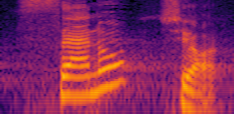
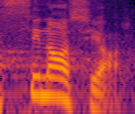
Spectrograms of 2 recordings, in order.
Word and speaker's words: cynosure: this is called sinusion what is Sano sure or sinosaur both pronunciation is correct because one is American another is British but answer is cynosure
